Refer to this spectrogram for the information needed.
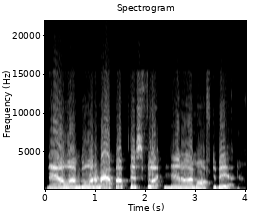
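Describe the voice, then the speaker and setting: Lady doing a kind old storybook guy, slow n patient, bit mumbly, resigned. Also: medium pitch, level tone, pushed and bright, clean tone, low-quality recording. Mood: reassuring. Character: gentle, resigned, soothing old man. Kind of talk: children's storybook character voice.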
